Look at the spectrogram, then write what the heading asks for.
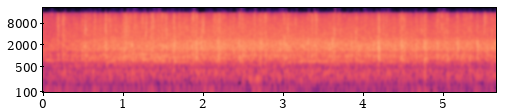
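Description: Steady, full applause from a commencement audience at Quinsigamond Community College's 2019 graduation, dense and continuous for the whole stretch with no voices above it.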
